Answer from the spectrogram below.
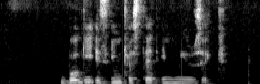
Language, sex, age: Icelandic, female, 20-29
